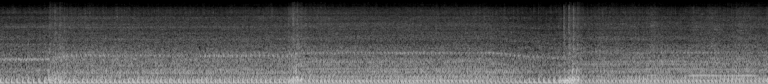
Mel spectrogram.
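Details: Craftsman YS4500 lawn tractor, 20hp Briggs & Stratton Intek, after new head gasket (failed beside pushrod chamber, burning oil) and tune-up: steady, even beat with a couple of brief revs, no misfire or stumble; oil burning seems fixed.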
